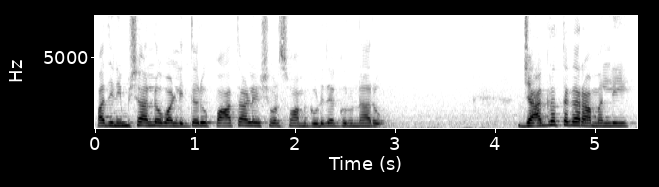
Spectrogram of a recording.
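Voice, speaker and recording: A woman's voice: medium pitch, darkish tone. Woman narrating a suspense audiobook.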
